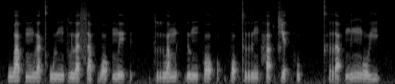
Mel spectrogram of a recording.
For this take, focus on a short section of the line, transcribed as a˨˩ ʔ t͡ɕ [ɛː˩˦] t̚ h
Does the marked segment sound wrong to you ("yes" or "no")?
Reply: yes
